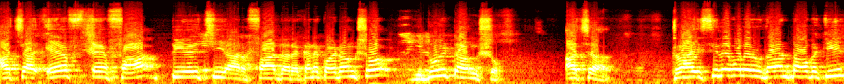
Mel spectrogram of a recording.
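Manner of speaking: ordinary talk, nothing marked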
